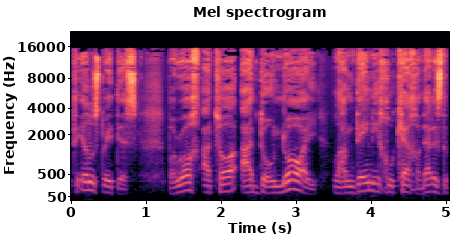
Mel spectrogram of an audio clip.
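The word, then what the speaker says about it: Adonoi (אֲדֹנָי): Ashkenazim should certainly pronounce the way, as I said it, Baruch ato Adonoi lamdeni chukecha, and not I, as Svardim pronounce it.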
